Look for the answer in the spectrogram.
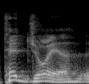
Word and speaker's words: Ted Gioia: Ted Gioia.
